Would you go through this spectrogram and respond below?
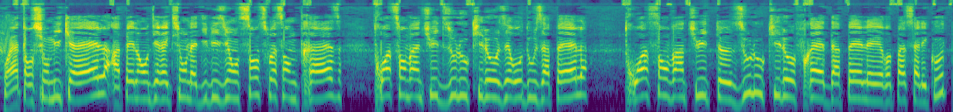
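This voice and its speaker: A man's voice: high voice, steady tone, a little slow, slight background noise. A man chatting casually as an amateur radio operator, trading call signs and friendly remarks.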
